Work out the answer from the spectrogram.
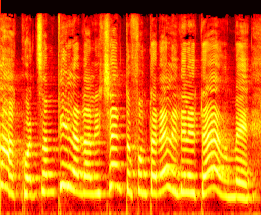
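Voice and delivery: high-pitched happy announcement; smiling excited news. A narrator's reading. Third townsman telling the mayor, smiling high voice. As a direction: deliver it high with a smile. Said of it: "disse con un sorriso".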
